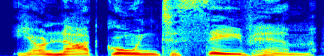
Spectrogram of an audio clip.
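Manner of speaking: slow, low demonic hiss; a low, slow hissing threat. Acted. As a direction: hiss it from the dark, slowly. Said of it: "the demon hissed".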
